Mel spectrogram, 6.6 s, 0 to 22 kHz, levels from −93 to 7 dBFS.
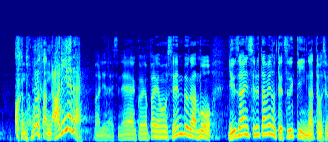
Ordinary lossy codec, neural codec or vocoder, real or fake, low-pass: none; codec, 16 kHz, 16 kbps, FreqCodec, larger model; fake; none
